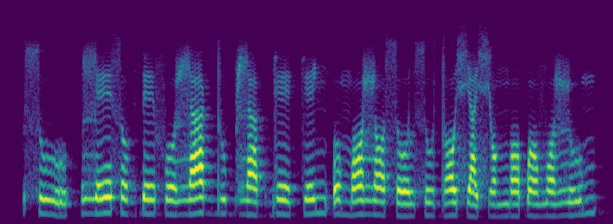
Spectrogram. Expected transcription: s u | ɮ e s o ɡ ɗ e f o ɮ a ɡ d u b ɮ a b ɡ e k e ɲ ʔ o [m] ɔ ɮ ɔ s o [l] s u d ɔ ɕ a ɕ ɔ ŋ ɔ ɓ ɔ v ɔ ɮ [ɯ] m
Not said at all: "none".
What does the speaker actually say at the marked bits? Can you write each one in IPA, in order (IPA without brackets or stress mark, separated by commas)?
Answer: m, l, u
